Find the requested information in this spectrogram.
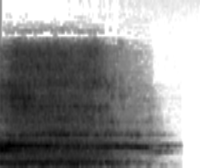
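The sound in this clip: A single long breath drawn in during a calming meditation exercise, a loud, airy hiss that holds steady, then thins and fades before cutting to silence.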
